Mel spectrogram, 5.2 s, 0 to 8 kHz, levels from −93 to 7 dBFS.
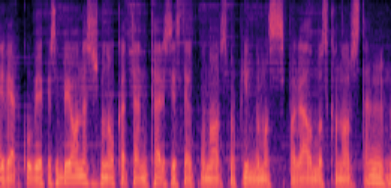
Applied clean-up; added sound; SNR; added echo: neural separator model SepFormer DNS4.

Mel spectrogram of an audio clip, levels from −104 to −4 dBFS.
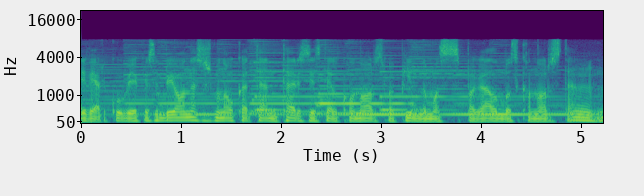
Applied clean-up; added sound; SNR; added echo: none; Harp; 5 dB; none.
